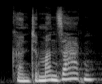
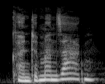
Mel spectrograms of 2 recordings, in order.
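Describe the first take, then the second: No difference in how they are said.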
